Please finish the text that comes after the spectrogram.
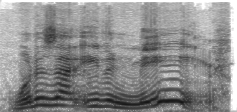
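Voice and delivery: high, incredulous question; exasperated bafflement. Acted. Host questioning his AI co-host's jargon, exasperated and baffled. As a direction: demand an explanation, baffled.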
